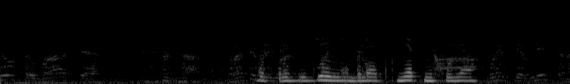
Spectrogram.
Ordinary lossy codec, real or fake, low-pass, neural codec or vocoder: none; real; 3.6 kHz; none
